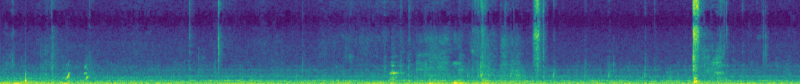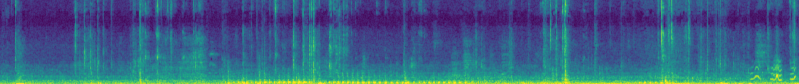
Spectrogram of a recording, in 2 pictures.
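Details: Sneeze from a guinea pig: a couple of tiny, sharp sneezes against quiet background rustling.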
